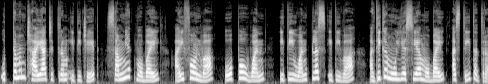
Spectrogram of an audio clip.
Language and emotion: Sanskrit, neutral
